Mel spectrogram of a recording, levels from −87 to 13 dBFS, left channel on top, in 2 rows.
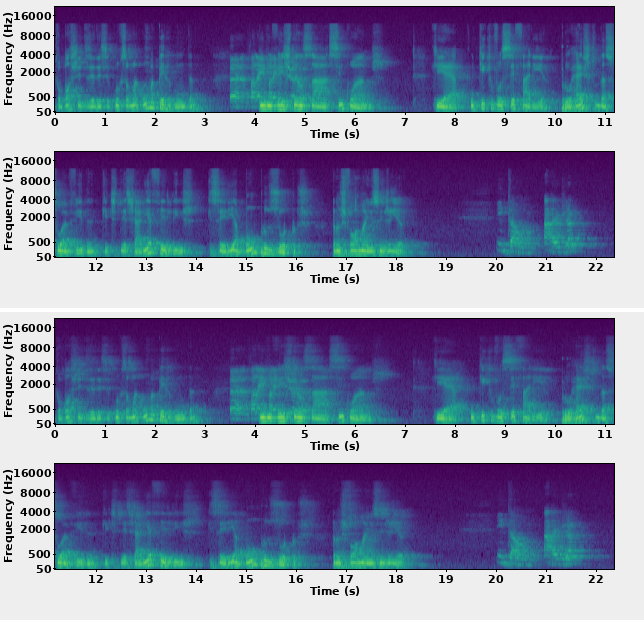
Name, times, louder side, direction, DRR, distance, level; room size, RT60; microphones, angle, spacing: voice 1, 0.0-2.8 4.1-6.6 7.6-8.1 8.3-9.9 10.1-14.0 14.3-16.3 16.7-18.2, left 1 dB, 80° left, 6 dB, 2.1 m, -20 dB
voice 2, 3.5-5.0 20.0-21.5, left 1 dB, 15° left, -2 dB, 6.3 m, -29 dB
24.5 x 18.0 x 7.4 m, 1.1 s
head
